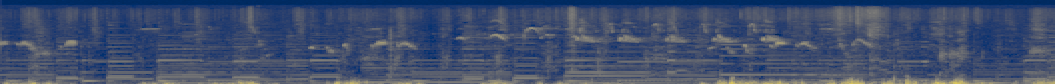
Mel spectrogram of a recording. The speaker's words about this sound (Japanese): 一応ですね、あの、マイ、ピンマイクで話してるんですが、あの、ウィンドガー、ウィンドガード、モフモフじゃない。スポンジをつけてるんで、多分、風の音は入ってないと思うんですけど、鳥の声は聞こえると思うんですよね。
